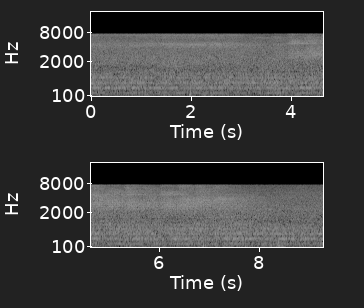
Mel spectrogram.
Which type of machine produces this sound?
fan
